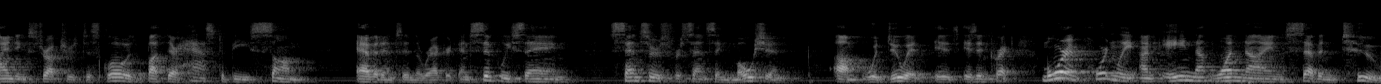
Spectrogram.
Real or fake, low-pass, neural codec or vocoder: real; 7.2 kHz; none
